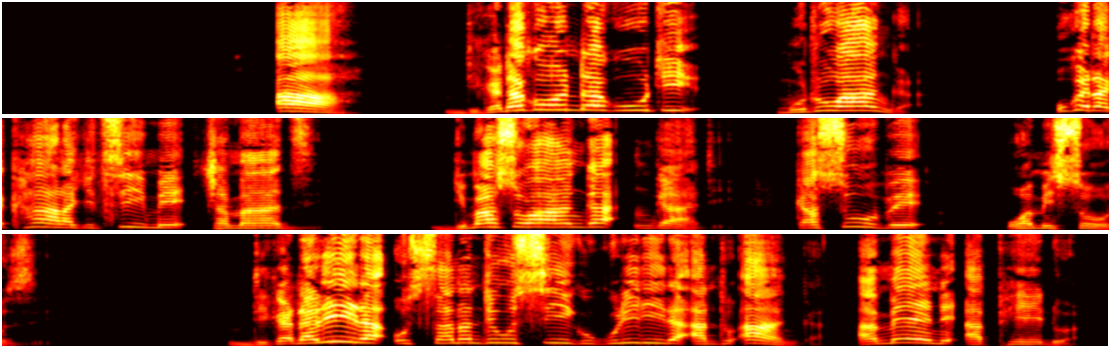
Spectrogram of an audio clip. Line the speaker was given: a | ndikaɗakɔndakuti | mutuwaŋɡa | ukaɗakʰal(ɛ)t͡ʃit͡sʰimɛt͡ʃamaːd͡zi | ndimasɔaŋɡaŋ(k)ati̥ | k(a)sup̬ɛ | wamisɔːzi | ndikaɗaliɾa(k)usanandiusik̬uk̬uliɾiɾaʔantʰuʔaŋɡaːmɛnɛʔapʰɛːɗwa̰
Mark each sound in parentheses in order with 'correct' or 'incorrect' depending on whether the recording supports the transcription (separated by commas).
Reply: incorrect, incorrect, correct, incorrect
